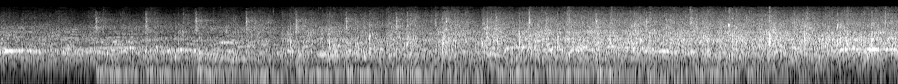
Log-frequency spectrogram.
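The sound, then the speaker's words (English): A big hometown baseball stadium crowd rises to its feet, cheering and clapping as the visiting Cougars are down to their final strike, in a steady, dense roar that holds loud for the whole stretch, with a low hum running underneath. “The hometown crowd rising to their feet and cheering on Marshall as he goes for the win.”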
